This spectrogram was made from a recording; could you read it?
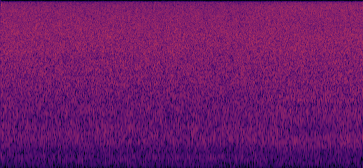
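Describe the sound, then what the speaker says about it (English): The Santiam River rushing past, a dense, steady broadband roar of flowing water heard close and loud without any break, with no voices over it. "The Santiam River has to be the most beautiful river ever."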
